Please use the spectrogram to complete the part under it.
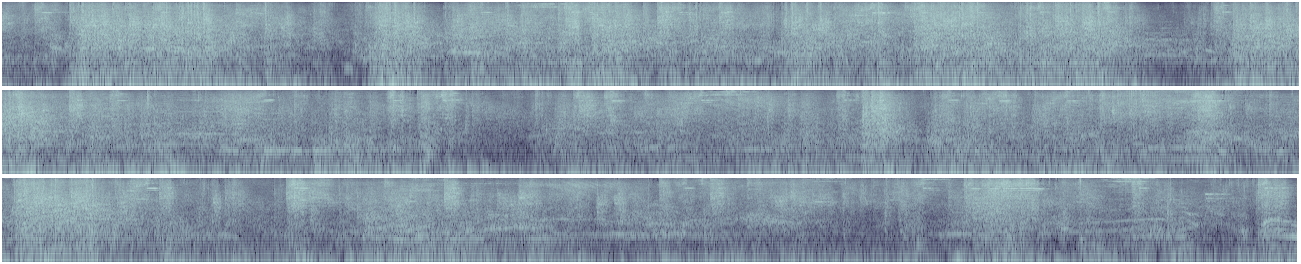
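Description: Spells and blows crash and blast in a fast fight.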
